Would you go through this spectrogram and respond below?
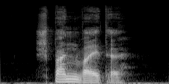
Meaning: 1. wingspan, span (distance between the tips of the wings of an insect, bird or craft) 2. span (distance a bridge covers) 3. span (distance between two things or ideas)
- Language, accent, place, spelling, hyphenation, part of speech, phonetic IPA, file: German, Germany, Berlin, Spannweite, Spann‧wei‧te, noun, [ˈʃpanvaɪ̯tə], De-Spannweite.ogg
